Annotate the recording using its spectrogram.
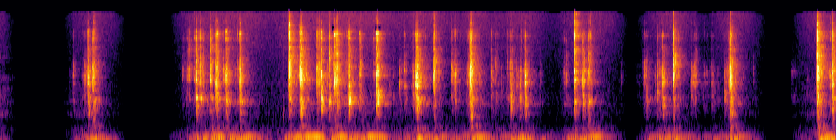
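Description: Typing on a computer keyboard: a quick run of keystrokes, broken by a couple of brief pauses.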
